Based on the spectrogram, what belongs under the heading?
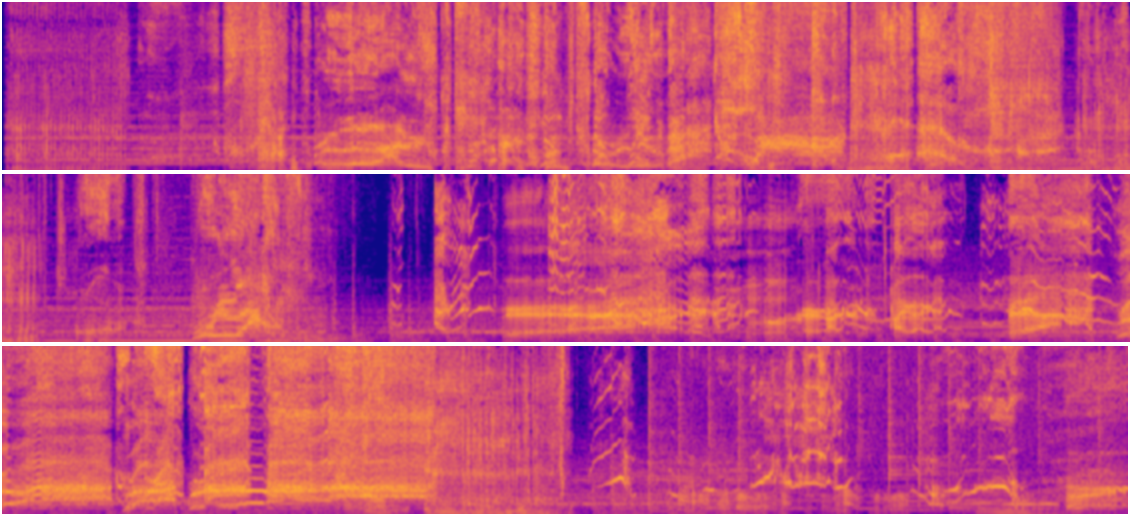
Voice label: Creature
